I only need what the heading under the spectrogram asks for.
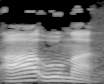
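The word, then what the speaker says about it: ॐ: ooh ma oh oh it starts from the bottom of the throat ah and then woo in the middle of the mouth and then ma ohm like that right so it's three syllables together ah uma and there's a dot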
